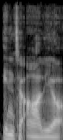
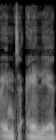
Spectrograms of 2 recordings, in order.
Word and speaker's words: Inter Alia: I was at the central theater company's theater for the national theater lives broadcast of interalia or interal alia depending on which pronunciation you prefer.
